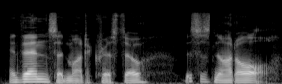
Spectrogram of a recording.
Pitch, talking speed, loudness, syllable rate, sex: 95 Hz, 190 wpm, -19 LUFS, 4.7 syllables/s, male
